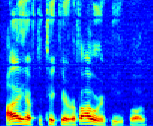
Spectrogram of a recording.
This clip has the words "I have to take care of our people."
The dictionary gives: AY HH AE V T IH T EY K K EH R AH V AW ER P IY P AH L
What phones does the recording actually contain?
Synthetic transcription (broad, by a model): AY HH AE F T IH T EY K K EH R AH V AW ER P IY P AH L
